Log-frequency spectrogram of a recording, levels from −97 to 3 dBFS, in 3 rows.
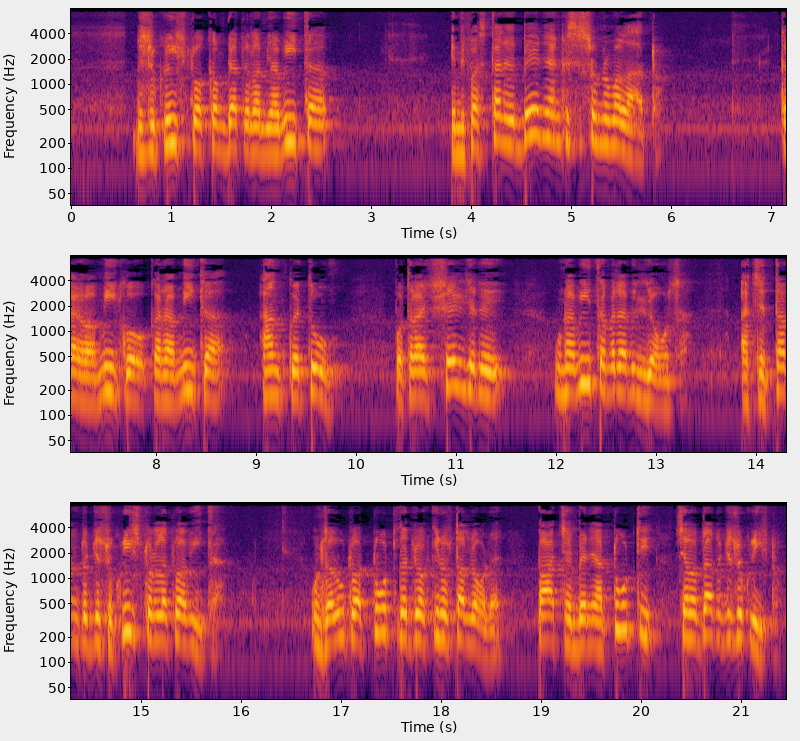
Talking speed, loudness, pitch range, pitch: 135 wpm, -18 LUFS, 165-215 Hz, 185 Hz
